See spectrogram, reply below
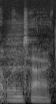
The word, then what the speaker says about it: Lintack: Yeah, Lintack.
